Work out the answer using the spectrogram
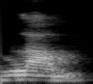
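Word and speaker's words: لام: L double E এম লাম উচ্চারণ পরিষ্কার ল উদাহরণ শব্দ লাবানুন লা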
